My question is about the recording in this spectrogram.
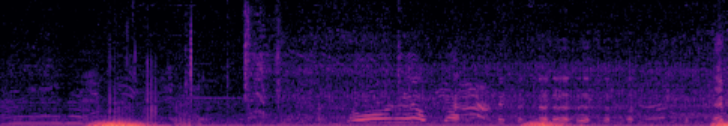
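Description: Faint, distant voices of people talking, with two low muffled thumps, one about a second in and one about four and a half seconds in.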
